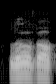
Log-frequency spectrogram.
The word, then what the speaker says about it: Louisville: She and her husband Phil have 2 young adult children and live in Louisville, Colorado. Is that how you say it in Colorado? No, we say Louisville. Louisville. You pronounce all the letters.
